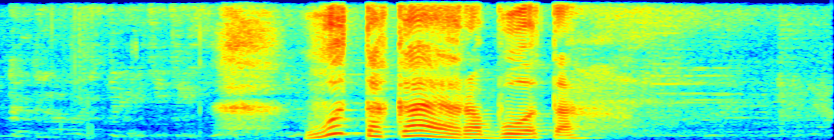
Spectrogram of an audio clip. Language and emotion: Russian, positive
